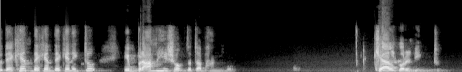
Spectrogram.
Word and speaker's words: ব্রাহ্মী: শব্দটার উচ্চারণ হচ্ছে এটা, ব্রাহ্মী। কখনো ব্রাহ্মী, কখনো ব্রাক্ষী, এরকম বলবেন না, ব্রাহ্মী লিপি, ব্রাহ্মী লিপি নয়, ব্রাহ্মী লিপি। ব্রাহ্মণবাড়িয়া নয়, ব্রাহ্মণবাড়িয়া, ব্রাহ্মণবাড়িয়া, ব্রাহ্মণ নয়, যুক্তবর্ণ ভাঙলে হ ম, উচ্চারণে ম হ, ব্রাহ্মী লিপি, ব্রাহ্মী লিপি, ঠিক আছে।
